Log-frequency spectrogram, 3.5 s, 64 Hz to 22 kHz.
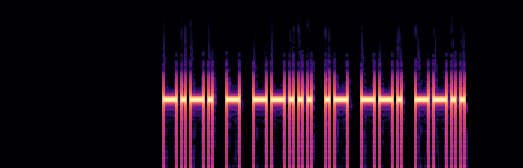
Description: Morse code, heard as a keyed tone, about 40 wpm, 700 Hz. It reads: CT7AGZ
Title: Call Signs - 40wpm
